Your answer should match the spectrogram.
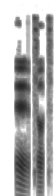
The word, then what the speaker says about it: этот: Этот. Pronounced этот, like этот, with the emphasis on the first syllable, means this, and is an adjective, which agrees in gender and number with the noun dispute.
